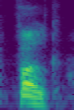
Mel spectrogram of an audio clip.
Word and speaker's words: Volk: I mean, okay, I'm pronouncing it as German, but the v in German, it's a f in English, folk, and but it's not,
